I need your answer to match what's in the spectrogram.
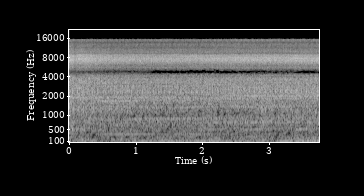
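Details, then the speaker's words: Toyota Corolla after timing chain replacement, engine warmed up for half an hour: steady even idle with smooth hum and no chain slap or rattle; timing chain noise gone, normal idle. "जी हान दोस्तों अभी गाड़ी को start किए हुए आधा घंटा हो चुका है तो आप देख सकते हैं की इसमें बिल्कुल भी कोई किसी किस्म की साउंड जो है वो नहीं ए रही"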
